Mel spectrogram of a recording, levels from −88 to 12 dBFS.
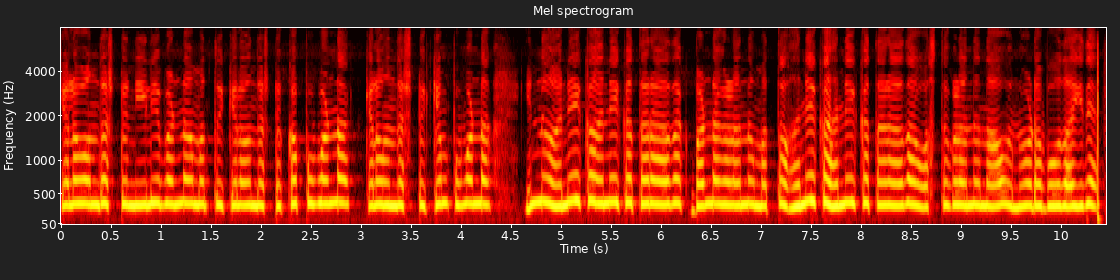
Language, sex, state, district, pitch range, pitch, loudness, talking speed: Kannada, female, Karnataka, Koppal, 325-350 Hz, 335 Hz, -16 LUFS, 130 wpm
